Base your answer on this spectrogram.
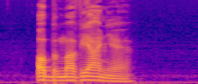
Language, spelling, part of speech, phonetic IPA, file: Polish, obmawianie, noun, [ˌɔbmaˈvʲjä̃ɲɛ], Pl-obmawianie.ogg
